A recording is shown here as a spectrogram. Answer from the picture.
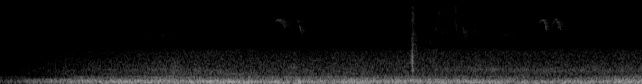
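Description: Outdoor ambience fading in at the start: a steady low rumble with a few faint bird chirps over it.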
